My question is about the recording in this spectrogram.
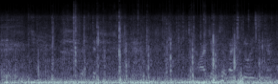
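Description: Running footsteps on a concrete path, a few footfalls a second, over a steady low rumble of wind and movement on a camera carried by a runner.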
